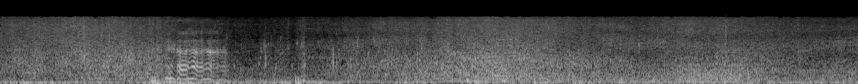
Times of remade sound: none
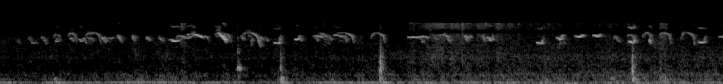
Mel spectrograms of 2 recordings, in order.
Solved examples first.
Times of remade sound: none

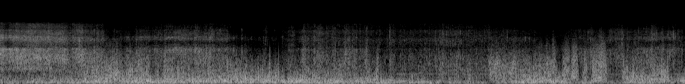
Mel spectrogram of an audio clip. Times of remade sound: 1.7-2.5 (vocoder, BigVGAN v2); 4.2-6.9

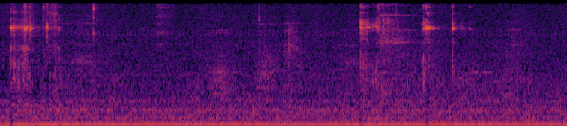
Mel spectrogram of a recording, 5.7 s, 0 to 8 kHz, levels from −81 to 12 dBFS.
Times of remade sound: 0.0-0.6 (vocoder, BigVGAN v2)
